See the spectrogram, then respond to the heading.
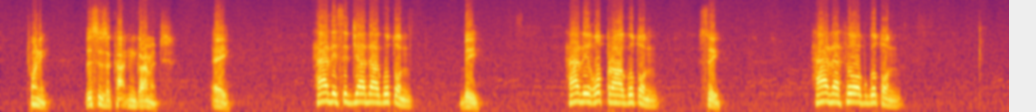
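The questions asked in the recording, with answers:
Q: This is a cotton garment.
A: C: هذا ثوب قطن.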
